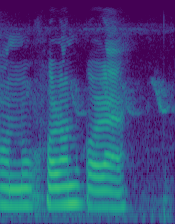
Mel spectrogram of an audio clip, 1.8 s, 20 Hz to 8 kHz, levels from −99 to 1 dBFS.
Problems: none marked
